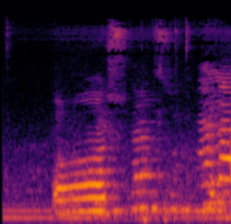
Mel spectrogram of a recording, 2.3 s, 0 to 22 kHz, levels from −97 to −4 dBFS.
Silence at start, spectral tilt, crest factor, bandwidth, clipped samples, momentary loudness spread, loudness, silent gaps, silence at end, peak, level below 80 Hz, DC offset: 0.05 s; -6 dB/octave; 16 dB; 16 kHz; under 0.1%; 13 LU; -33 LUFS; none; 0 s; -18 dBFS; -62 dBFS; under 0.1%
